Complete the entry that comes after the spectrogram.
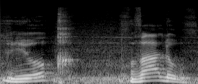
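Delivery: یقولو stretched as yaq-vu-lu, falling; slow model word. Shown as a demonstration. Teacher modeling the original form for the class. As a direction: draw out یقولو slowly. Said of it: "teacher writes and sounds word slowly".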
